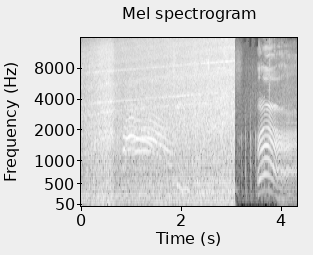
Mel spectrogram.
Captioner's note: laughing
